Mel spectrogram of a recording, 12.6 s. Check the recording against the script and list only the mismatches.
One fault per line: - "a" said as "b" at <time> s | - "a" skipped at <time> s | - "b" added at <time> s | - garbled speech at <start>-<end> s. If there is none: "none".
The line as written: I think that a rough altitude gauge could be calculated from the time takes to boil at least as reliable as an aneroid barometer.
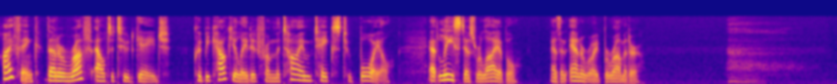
none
